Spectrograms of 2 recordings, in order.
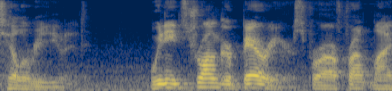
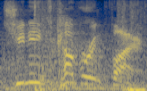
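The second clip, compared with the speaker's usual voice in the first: loud call over gunfire, pitched high; urgent shout; 3 dB louder than usual. Acted. Soldier to Shepard over gunfire, urgent shout. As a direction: yell it across the battlefield. Firefight, calling for cover.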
